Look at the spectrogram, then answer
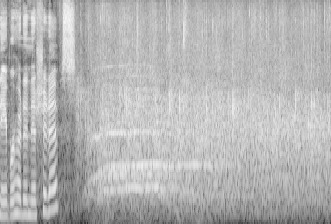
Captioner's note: audience applauding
